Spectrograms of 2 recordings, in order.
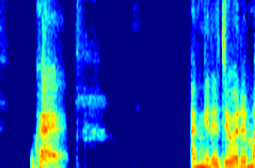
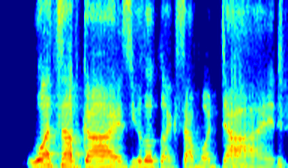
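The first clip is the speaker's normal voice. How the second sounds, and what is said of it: Zombie character voice. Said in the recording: “in my zombie voice”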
